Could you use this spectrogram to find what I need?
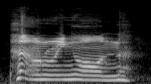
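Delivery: mock robotic device voice, British accent. Imitating a car transmitter's announcement: imitating a British device voice. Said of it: "I guess it's a British Bluetooth transmitter".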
